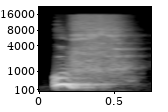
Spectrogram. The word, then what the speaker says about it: ouf: Você vai pronunciar esse F.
